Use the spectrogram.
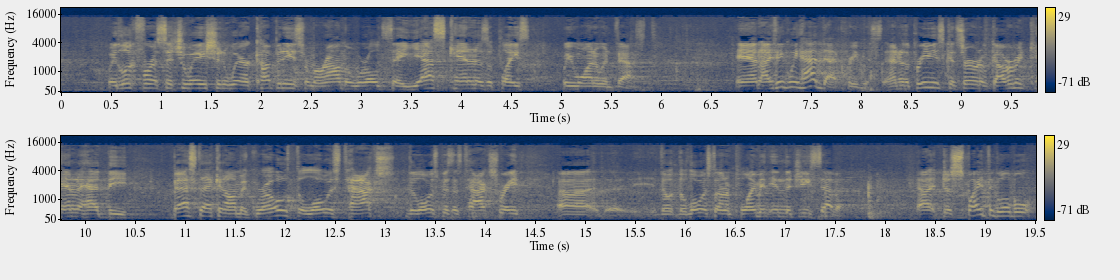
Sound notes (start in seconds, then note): none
